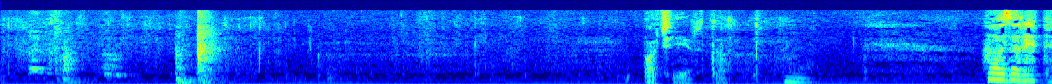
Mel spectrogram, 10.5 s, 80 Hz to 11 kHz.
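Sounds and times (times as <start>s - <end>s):
soft shuffling movements: 0.0s - 7.8s
bedroom door swinging shut with a low thud: 1.7s - 2.4s
speech: 6.5s - 8.2s, 9.8s - 10.5s.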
